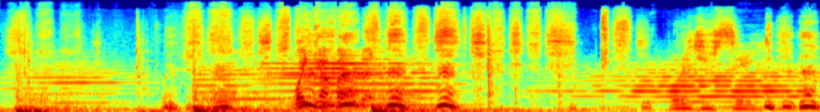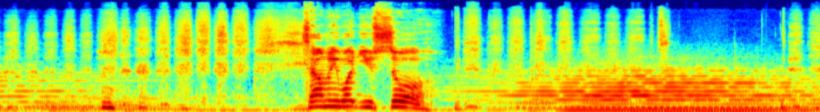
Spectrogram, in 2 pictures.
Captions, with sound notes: (banging) (fast breathing) - Wake up Albert.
